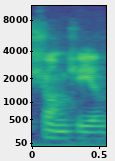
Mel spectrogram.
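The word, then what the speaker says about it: Shang-Chi: early on one of my friends like it's shangi like that would be chuni it is yeah that's just the actual way pronounce yeah right I didn't know as a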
